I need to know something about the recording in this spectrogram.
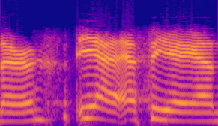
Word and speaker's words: Sean: Oh, there's Seamus, Sean Michael, and Rory, so... And I imagine it's those Sean S-E-A-N. Those are hard to double in S-E-A-N.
